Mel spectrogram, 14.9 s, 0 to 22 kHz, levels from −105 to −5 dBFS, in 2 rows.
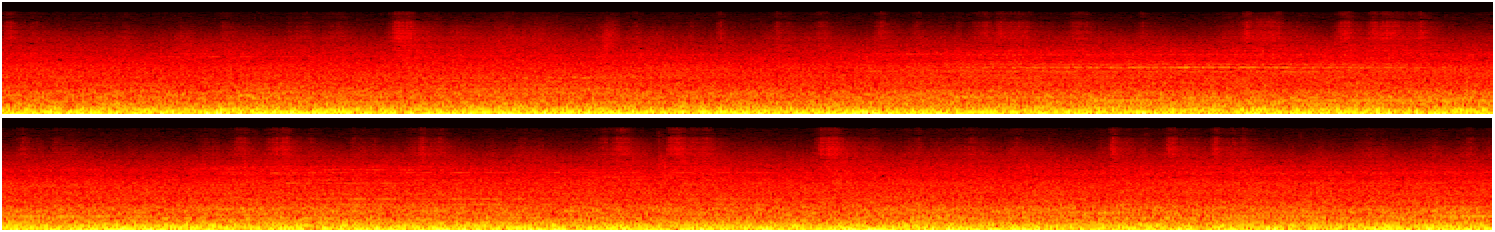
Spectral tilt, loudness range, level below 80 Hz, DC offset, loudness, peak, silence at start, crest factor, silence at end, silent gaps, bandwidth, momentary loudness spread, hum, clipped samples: -6.5 dB/octave; 1 LU; -36 dBFS; under 0.1%; -39 LUFS; -20 dBFS; 0 s; 12 dB; 0 s; none; 11 kHz; 2 LU; none; under 0.1%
